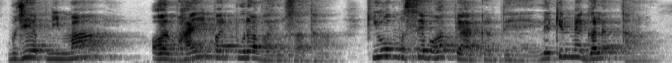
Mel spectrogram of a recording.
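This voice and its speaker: A woman's voice: a little high, reverberant. A woman storyteller voicing a remorseful, proud adult son in an audio story, speaking in earnest declarations.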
